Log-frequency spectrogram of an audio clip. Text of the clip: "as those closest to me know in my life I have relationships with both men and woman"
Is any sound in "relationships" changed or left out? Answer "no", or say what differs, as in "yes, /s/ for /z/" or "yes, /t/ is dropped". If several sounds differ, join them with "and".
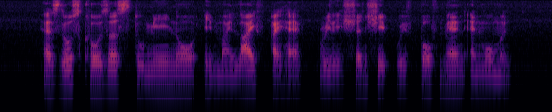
yes, /s/ is dropped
